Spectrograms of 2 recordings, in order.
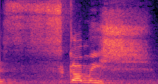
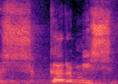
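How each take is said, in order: First: स्कमिश with no r sounded; slow, drawn-out स्कमिश without an r; r-less pronunciation. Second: स्कर्मिश with the r sounded; स्कर्मिश, r pronounced in the first syllable; alternative pronunciation. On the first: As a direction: say स्कमिश slowly, the r left silent. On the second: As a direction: say स्कर्मिश with an audible r before the m. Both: Shown as a demonstration. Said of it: "या कई लोग स्कर्मिश भी बोल लेते हैं".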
